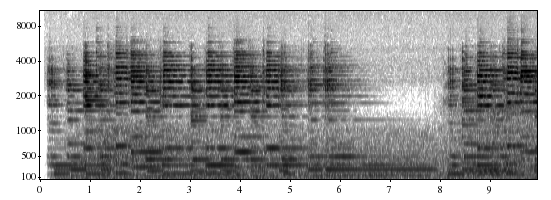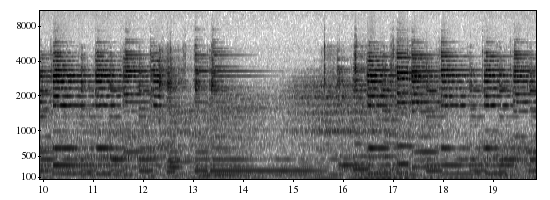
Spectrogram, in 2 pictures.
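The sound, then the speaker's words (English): Undersea, submarine-like sound effects fill a song intro: loud, murky droning tones with echo and distortion, pulsing steadily and pausing briefly partway before swelling again. No one speaks. “It has some like sound effects and stuff, and it really sets the mood of like being undersea in a submarine.”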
